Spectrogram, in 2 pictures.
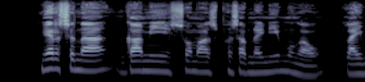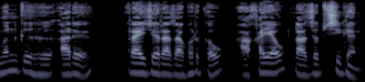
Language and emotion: Bodo, neutral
